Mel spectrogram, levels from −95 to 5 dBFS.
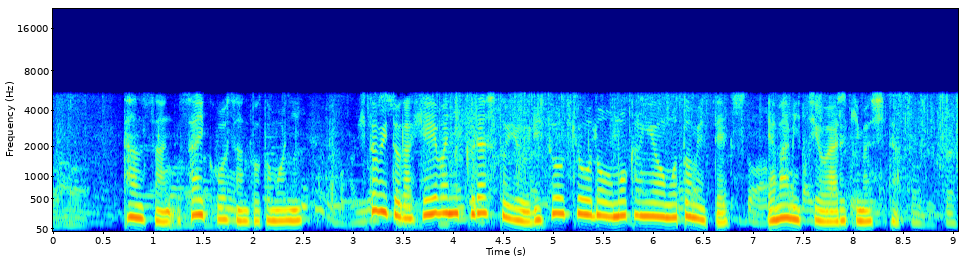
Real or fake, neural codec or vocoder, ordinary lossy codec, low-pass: real; none; none; 5.4 kHz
